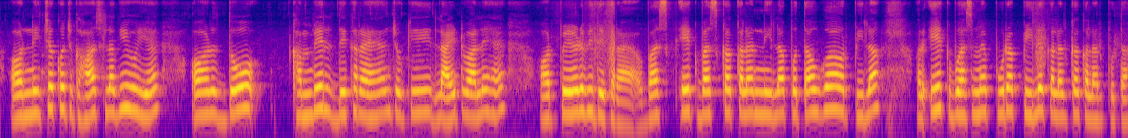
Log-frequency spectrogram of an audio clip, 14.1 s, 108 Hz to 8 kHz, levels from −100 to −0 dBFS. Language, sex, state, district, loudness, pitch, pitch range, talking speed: Hindi, female, Jharkhand, Sahebganj, -15 LUFS, 235 Hz, 220-245 Hz, 185 wpm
